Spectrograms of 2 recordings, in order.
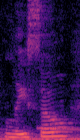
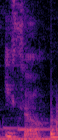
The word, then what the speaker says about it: Leeseo: I always say Leeseo just out of a habit because I see the L, but it's ISO.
